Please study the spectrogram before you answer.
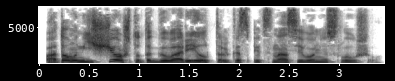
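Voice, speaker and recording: A man reading a story aloud as narrator in an expressive, animated way. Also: mid-range voice, fairly quick, no room sound, clean studio sound. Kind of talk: audiobook narration.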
